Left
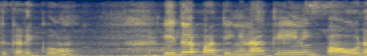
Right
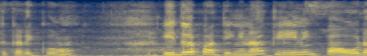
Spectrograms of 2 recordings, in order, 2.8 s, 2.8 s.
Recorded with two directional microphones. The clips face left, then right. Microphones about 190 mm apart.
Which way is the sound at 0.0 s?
25° right (ahead or behind).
